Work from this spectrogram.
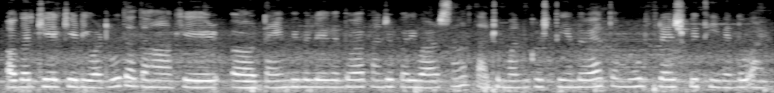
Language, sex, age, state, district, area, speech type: Sindhi, female, 18-30, Uttar Pradesh, Lucknow, rural, spontaneous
